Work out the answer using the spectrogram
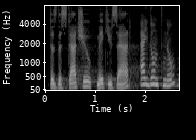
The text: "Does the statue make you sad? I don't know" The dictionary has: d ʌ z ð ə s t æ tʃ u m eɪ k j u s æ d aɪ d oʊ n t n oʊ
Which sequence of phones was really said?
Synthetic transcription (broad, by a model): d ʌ z ð ə s t æ tʃ u m eɪ k j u s æ d aɪ d oʊ n t n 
